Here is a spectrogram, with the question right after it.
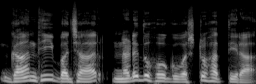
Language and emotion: Kannada, neutral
